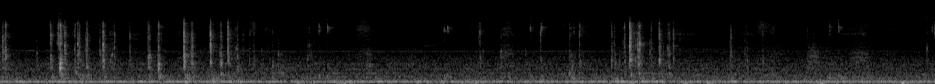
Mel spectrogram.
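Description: Steady typing on a computer keyboard while filling in an online form, with irregular bursts of key clicks over a constant low electrical hum, close and moderately quiet throughout.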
